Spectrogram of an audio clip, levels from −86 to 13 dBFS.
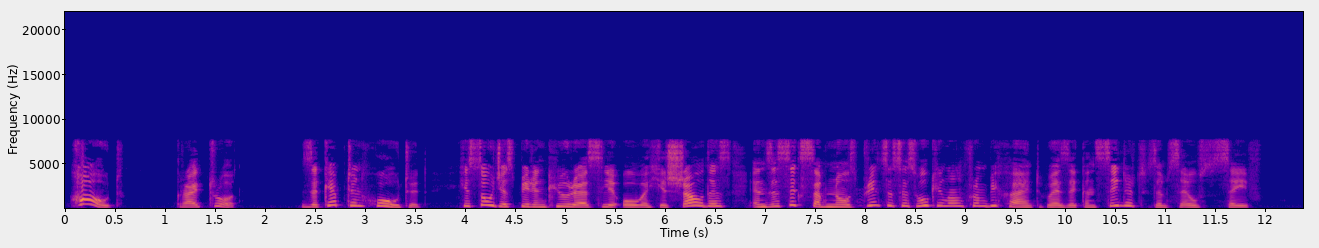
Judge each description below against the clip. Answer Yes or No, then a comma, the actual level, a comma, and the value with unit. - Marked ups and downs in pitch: Yes, wide, 7.9 semitones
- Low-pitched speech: No, very high, 255 Hz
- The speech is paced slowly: Yes, slow, 130 wpm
